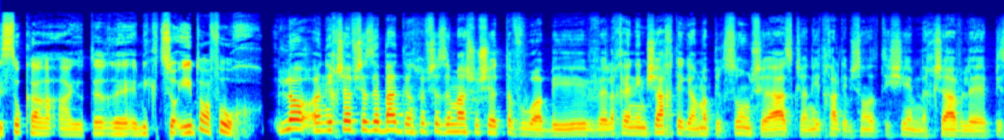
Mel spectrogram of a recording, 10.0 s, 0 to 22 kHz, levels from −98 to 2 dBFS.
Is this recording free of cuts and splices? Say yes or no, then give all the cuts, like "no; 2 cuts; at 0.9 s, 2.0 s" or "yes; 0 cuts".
no; 3 cuts; at 1.9 s, 4.0 s, 7.0 s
